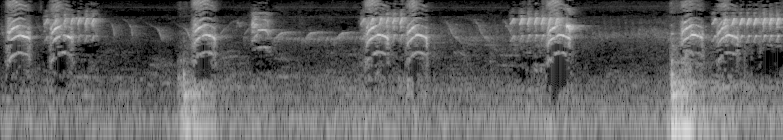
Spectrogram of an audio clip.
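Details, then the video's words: A Chinese hwamei sings loud, clear, ringing whistled phrases in quick bursts with short pauses, plus two low thumps; used as a lure call to prompt other hwameis, even reluctant ones, to sing. "suara pancingan korlap jernih"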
